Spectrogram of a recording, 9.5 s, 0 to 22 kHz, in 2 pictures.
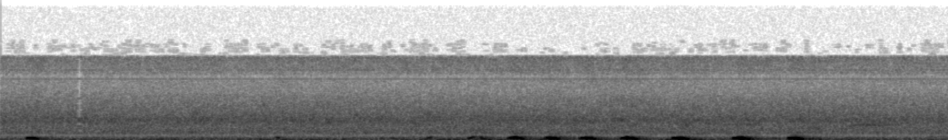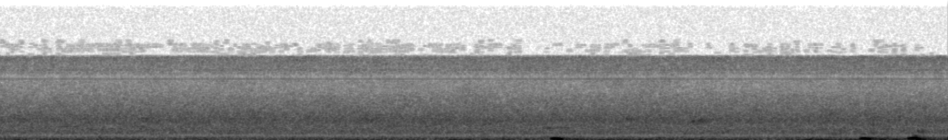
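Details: Hungarian long-eared owls at the nest, 23 April 2022, with the male bringing food and a new chick present: a quick burst of low, clipped hoots, a lone note later, then another short run near the end.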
